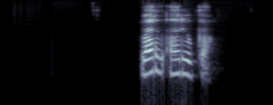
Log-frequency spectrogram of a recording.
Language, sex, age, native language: Icelandic, female, 50-59, Icelandic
